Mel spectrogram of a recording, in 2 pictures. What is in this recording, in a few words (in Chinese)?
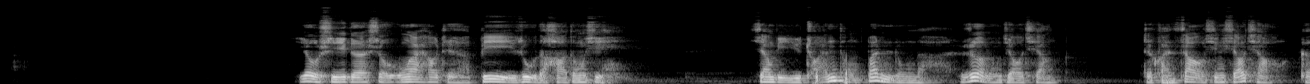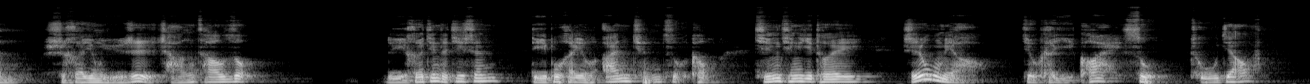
胶枪广告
